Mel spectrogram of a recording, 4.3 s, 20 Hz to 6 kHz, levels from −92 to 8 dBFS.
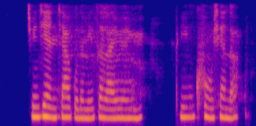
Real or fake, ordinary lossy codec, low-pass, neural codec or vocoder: fake; AAC, 48 kbps; 5.4 kHz; codec, 16 kHz, 0.9 kbps, LongCat-Audio-Codec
